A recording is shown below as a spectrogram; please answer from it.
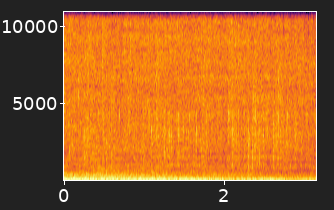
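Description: Mudakathan keerai greens frying in a pan give off a steady, close sizzle with a low rumble underneath, easing slightly toward the end.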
